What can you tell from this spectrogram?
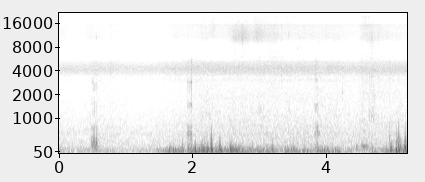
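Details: Sleeping male Red Wattle pigs give a deep, grumbling snore that starts softly and grows into a louder, continuous rasping rumble, with a few short snorts and a steady faint hum behind.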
